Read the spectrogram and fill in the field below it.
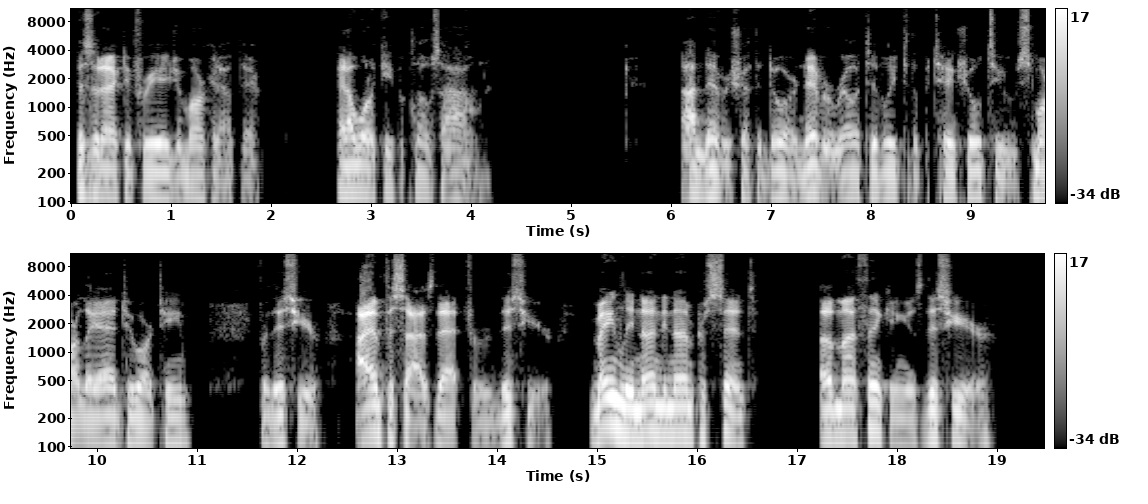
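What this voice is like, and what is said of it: Jerry Jones impression. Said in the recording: “I should do this in a Jerry voice”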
